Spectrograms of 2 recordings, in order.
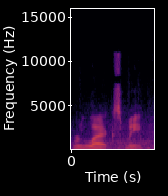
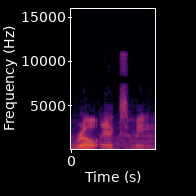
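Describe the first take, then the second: First: The first word sounds like 'relax'. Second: The first word sounds like 'rel-ex'. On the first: The speaker calls it right. "technically pronounced Relax Me" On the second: The speaker calls it wrong. "I was saying it wrong"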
